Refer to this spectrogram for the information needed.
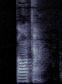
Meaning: puppet
- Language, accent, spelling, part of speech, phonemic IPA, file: French, France, pantin, noun, /pɑ̃.tɛ̃/, LL-Q150 (fra)-pantin.wav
